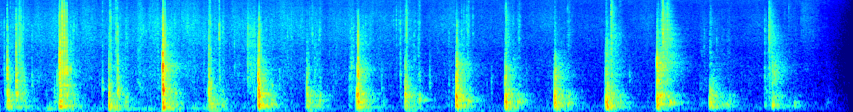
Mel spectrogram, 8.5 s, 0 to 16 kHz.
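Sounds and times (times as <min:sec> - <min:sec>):
footsteps on wooden stairs: 0:00.0 - 0:07.2.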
